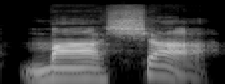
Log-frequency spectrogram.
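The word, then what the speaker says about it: משה: So they're telling you it's pronounced masha. Masha, this dot is to the right. So instead of saying it, it'll be pronounced with a shh.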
